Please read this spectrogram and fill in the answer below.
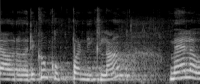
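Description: A woman speaking, with a short pause about a second and a half in.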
